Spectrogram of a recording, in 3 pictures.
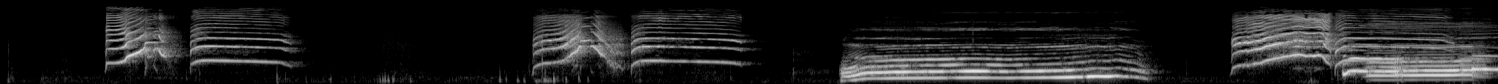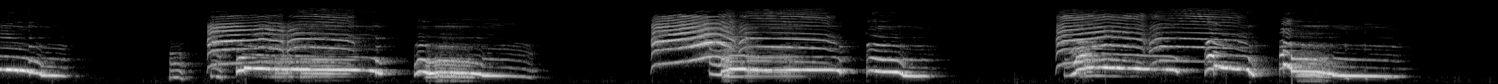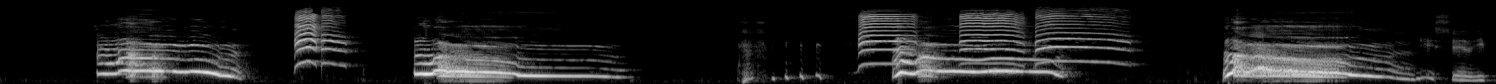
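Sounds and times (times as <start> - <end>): squeaky toy squeaks: 1.0 - 3.1, 5.3 - 7.7, 12.3 - 13.5, 17.0 - 17.5, 21.5 - 22.2, 25.6 - 27.2, 32.9 - 33.6, 38.5 - 41.5
dog howling: 12.3 - 15.7, 16.7 - 20.4, 21.5 - 24.4, 25.6 - 29.1, 34.1 - 36.3, 38.8 - 41.2, 42.2 - 44.0.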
